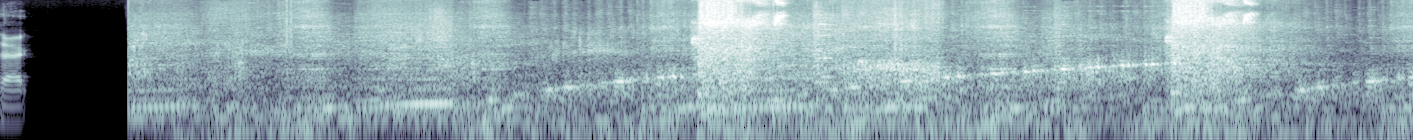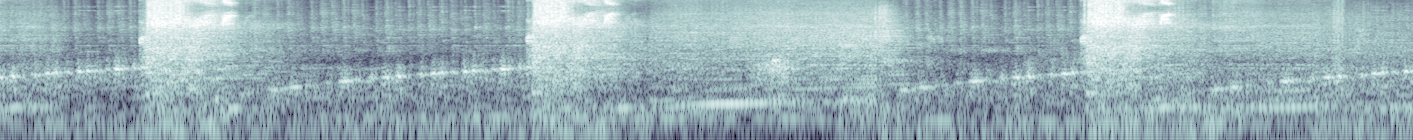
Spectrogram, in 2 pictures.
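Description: A buggy engine revs up again and again.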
